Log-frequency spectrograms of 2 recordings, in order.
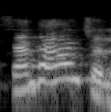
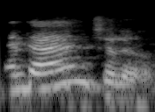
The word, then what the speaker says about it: Sant'Angelo: Sant'Angelo. It's like Saint Angelo. There you go. See, Sant'Angelo. Yes, it's It's Saint Angel in it's Italian. Saint Angel.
